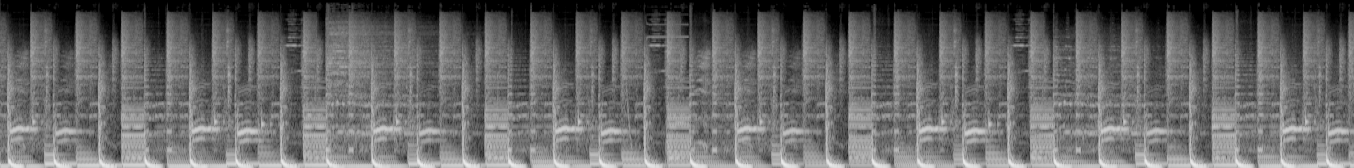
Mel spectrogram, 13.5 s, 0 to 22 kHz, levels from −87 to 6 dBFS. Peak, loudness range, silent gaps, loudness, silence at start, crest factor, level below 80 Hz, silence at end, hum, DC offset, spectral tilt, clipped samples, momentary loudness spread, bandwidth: 0 dBFS; 1 LU; none; -12 LUFS; 0 s; 10 dB; -14 dBFS; 0 s; none; under 0.1%; -5 dB/octave; under 0.1%; 2 LU; 16 kHz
